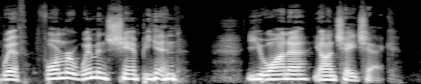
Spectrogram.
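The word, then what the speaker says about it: Jędrzejczyk: women's champion Yuana Yonchek or as I like to call her Jana uh Joanna Jezdrech because of how her name is spelled. I don't know how that's supposed to be Yonchek because none of those, you know, syllables coming out of my mouth match any of the letters that are in her name. But that's Polish names for you.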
